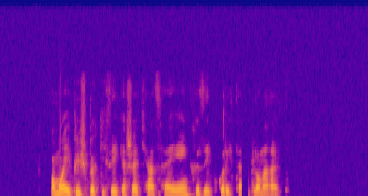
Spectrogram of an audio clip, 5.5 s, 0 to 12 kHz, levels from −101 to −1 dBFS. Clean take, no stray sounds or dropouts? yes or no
no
